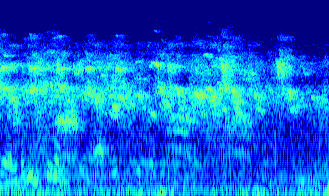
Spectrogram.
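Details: Several birds singing together at Jilani Park, Lahore, in the early morning: a dense wash of high chirps and short whistled notes overlapping without pause, with a faint low murmur beneath.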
